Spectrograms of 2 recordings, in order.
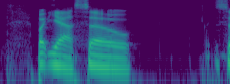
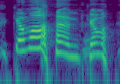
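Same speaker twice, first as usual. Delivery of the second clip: much higher, louder sing-song; gleeful taunt; 13 semitones higher, 11 dB louder than usual. Retold or imitated. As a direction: goad him like a playful grandpa. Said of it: "He's like".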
